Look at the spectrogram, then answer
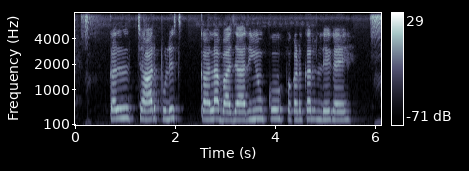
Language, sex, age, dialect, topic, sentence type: Hindi, female, 18-24, Marwari Dhudhari, banking, statement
